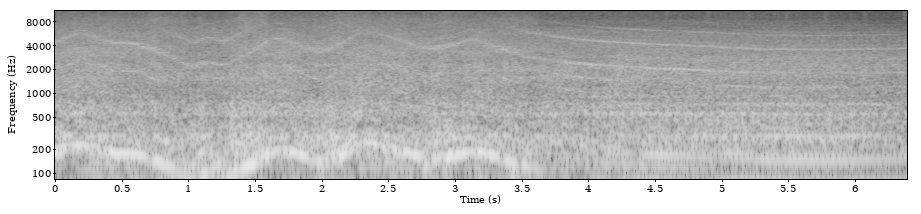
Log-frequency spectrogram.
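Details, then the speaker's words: Crashed Honda Goldwing with fresh oil, cleaned plugs, fresh gas and bank angle sensor reconnected: engine catches, revs up and down a few times, then settles to a steady idle; starts and runs cleanly. "Now that bank sensor is in. Fingers crossed. That sounded a little better."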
